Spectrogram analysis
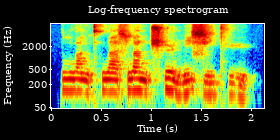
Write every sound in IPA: l w ɑ˥˧ ŋ kʰ w ä˥˧ s w a˥˧ n ʈ͡ʂʰ ɻ̩˥˩ n̪ i˥ ɕ i˥ t̪ʰ y˥˩

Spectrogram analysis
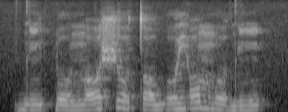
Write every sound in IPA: d ĩ˨ k͡p o˨ n ɔ˨˦ ʃ o˦˨ t ɔ˨ w o˧ j ɔ˦ m o˦˨ d ĩ˨˦

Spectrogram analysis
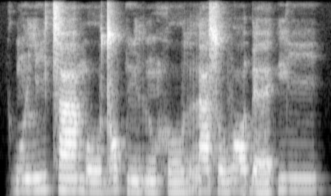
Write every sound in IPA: ɡʷ ĩ˨ l i˦ t͡s aː˦ m oː˨ d ɔ˦ p ĩ˨ r ũ˨ h oː˨ r a˦ s o˨˦ β ɔ˦ ɗ ɛ˨˦ | j iː˦

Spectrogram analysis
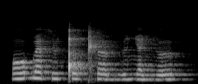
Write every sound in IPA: ɔ b æ s ʉ ǃ o ǁʰ œ bʱ ø ʎ æ ɲ ɵ

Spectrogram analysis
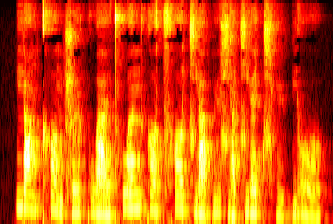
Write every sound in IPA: j ɑ˥˧ ŋ kʰ ɤ˥˩ ŋ ʂ ɻ̩˧˥ k w a˨˩ ɪ̯ t̪ʰ w ə˥ n k ɤ˥˩ t͡sʰ ɤ˥ t͡ɕ j ä˥˩ p y˥ ɕ j ä˨ t͡ɕ j ɛ˥ t͡ɕʰ y˨˩ p j o˥˩ ʊ̯

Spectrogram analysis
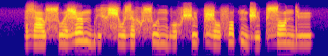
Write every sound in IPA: z a˨ sʷ ɛ˨ ɮ œ˦ m b i˨ x ɕ u˨ z ə˧ x sʷ i˧ m b o˨ x ʃ y˧ p ɮ o˨ f ɔ˦ p n d͡ʒ y˨ p z ɔ˦ n d y˧

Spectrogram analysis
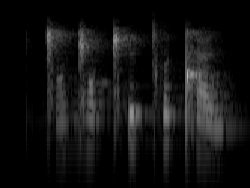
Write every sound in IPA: ɡ͡ǁ ɑ ŋ͡ǁ ɔ ǁʰ ɪ ǀʰ ə ǃʰ æ i̯

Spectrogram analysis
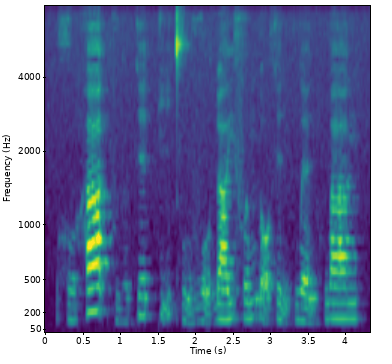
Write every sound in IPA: x o̤˨˩ h aː˦˥ t̚ f ɨ̤˨˩ ə̯ k e˦˥ t̚ k ḭ˧˥ t̪ʰ u˧˩ v o̰˧˨ ɗ a˨˦ j f ə˨˦ m ɗ ɔ̰˧˨ x ḛ˧˨ ŋ k w ɛ˧˩ n h w a˧ ŋ

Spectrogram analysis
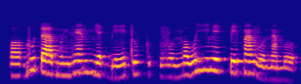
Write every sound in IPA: ɔ˨ ɡ u˦ ɗ a˦ ɡʷ ĩ˧ z ɛ̃˦ m ɲ ɛ˧ ɡ͡b eː˨˦ t u˦ k | v o˨ ŋ ɔ˧ w iː˦ l e˦ k͡p e˦ p ã˦ v o˨ n ã˨ m o˨

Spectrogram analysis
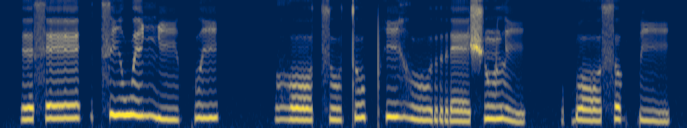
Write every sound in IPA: ɪ˨ s eː˦ | t͡s i˦ w ɪ˦ ɲ iː˨ kʷ i˦ | ɣ oː˨ t͡s u˨ t u˦ pʰ i˦ ɣ uː˨ r eː˨ ʃ ũ˦ l i˨ | ɓ oː˨ s ʊ˦ k͡p iː˨

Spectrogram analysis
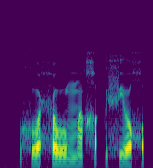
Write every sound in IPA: x u ħ u m ə̃ χ | fʲ u χ

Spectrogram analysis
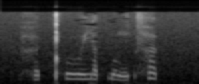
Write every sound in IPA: h ɵ˨˥ t̚ kʰ uː˧ j ɐ˥ t̚ w ʊ˨˩ ŋ t͡sʰ ɐ˥ k̚

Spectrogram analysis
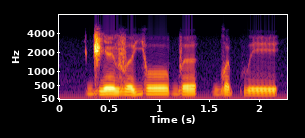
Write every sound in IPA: d͡ʒ ɛ̃˦ v ə˧ j oː˦ b ə˦ | ɡʷ a˧ kʷ eː˨

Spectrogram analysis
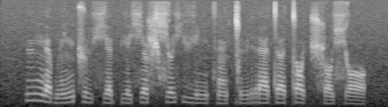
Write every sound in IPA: y˦ ŋ ɛ˨ b ẽ˨˦ ɲ ʈ͡ʂ y˨ ç ɛ˨ pʲ ɛ˨ ç ɜ˦˨ ʂ ɕ ə˞˦ ç vʲ ɛ˨ ɲ t͡s æ̃˨ ǀ y˨˦ r æ˦ t ɜ˦ t ɔ˦˨ t͡ʃ ʂ ɔ˨ ɕ ɔ˦˨

